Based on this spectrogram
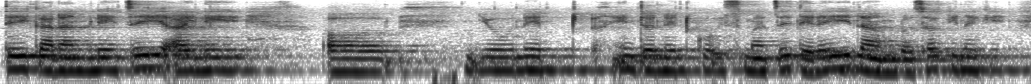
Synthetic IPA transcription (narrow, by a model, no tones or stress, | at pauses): t̪jejkaɾʌnlet͡saĩa̰jle | joneʈiɳʈʌrneʈkoismat͡saĩd̪ʱeɾʌjɾamɾot͡sʰʌkinʌki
